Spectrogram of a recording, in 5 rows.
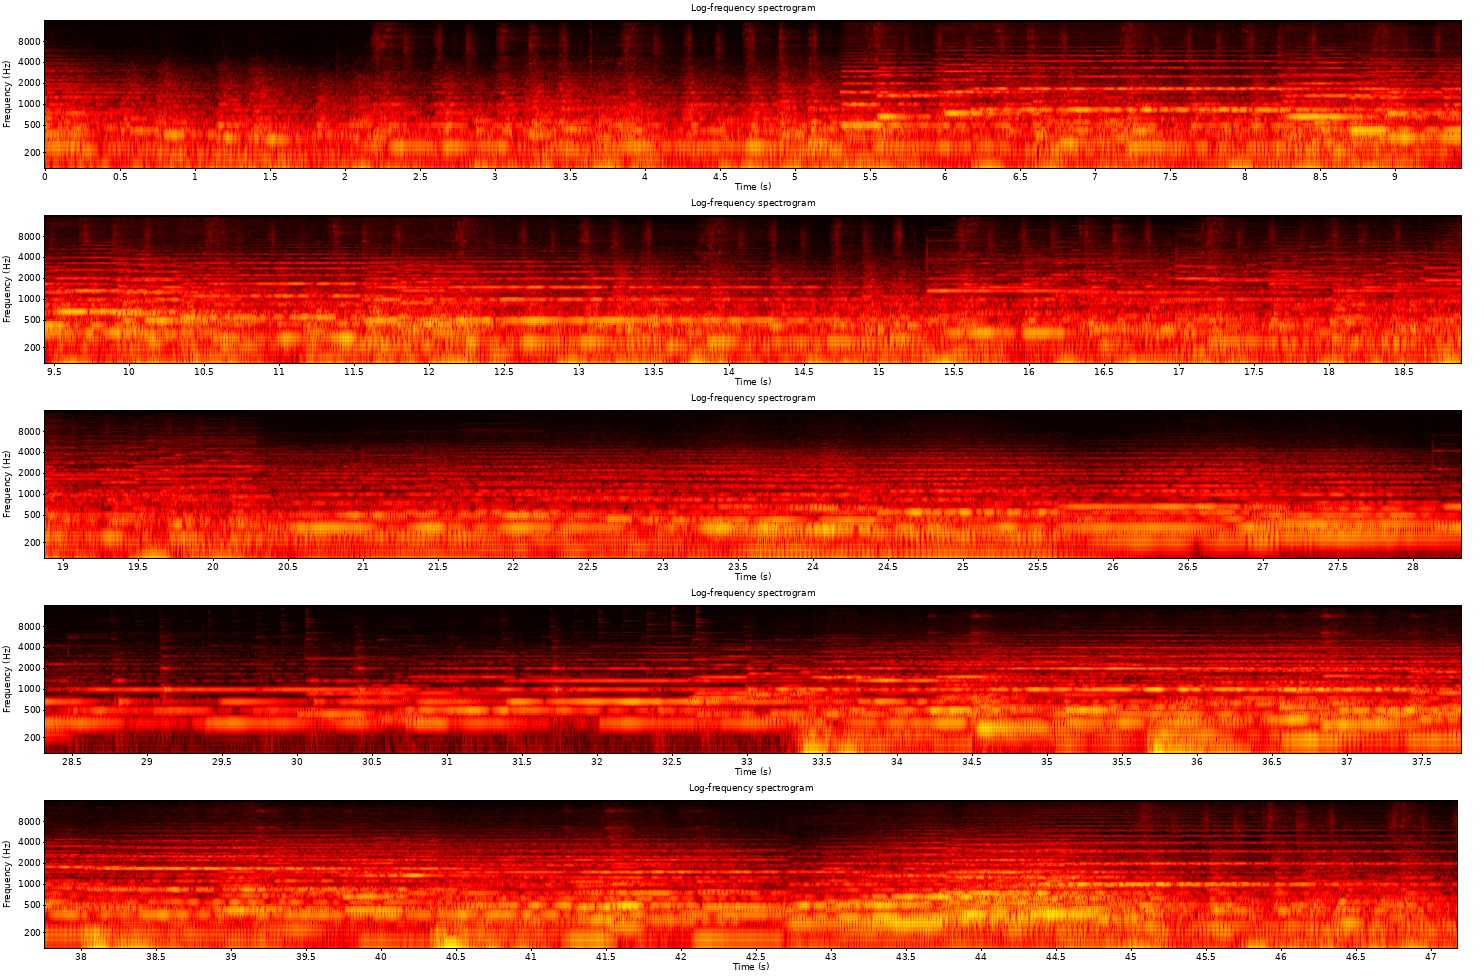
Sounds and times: Background music: 0:00.0 - 0:47.1
Tender music: 0:00.0 - 0:47.1.

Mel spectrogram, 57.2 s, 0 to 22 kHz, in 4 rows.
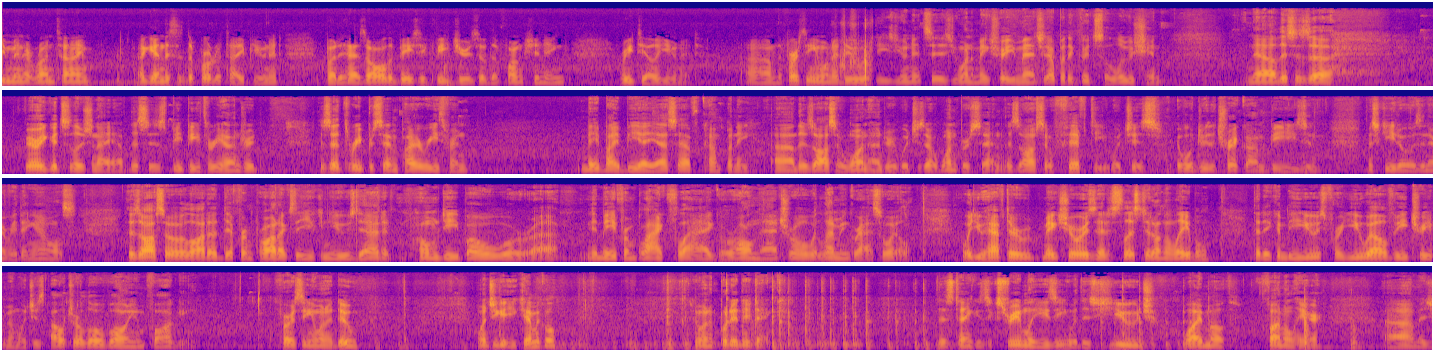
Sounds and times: Speech: 0:00.0 - 0:11.6, 0:12.4 - 0:13.4, 0:14.6 - 0:16.9, 0:17.5 - 0:19.0, 0:20.1 - 0:44.9, 0:45.7 - 0:46.5, 0:47.7 - 0:48.5, 0:49.8 - 0:50.8, 0:52.3 - 0:56.1, 0:56.8 - 0:57.2.

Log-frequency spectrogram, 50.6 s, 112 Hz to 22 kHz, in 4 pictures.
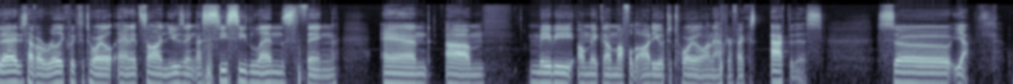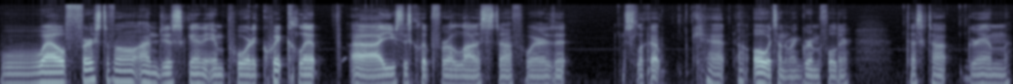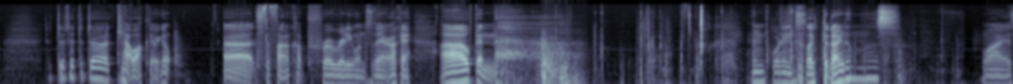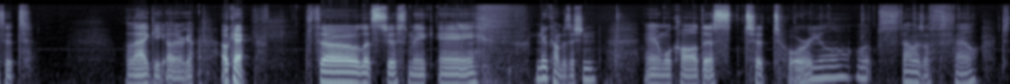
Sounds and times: Speech: 0:00.0 - 0:04.2, 0:04.8 - 0:10.3, 0:11.0 - 0:19.8, 0:20.4 - 0:23.3, 0:24.0 - 0:25.3, 0:25.9 - 0:27.5, 0:28.1 - 0:31.6, 0:34.7 - 0:36.6, 0:37.6 - 0:38.4, 0:39.6 - 0:41.2, 0:41.8 - 0:44.0, 0:44.7 - 0:50.6.

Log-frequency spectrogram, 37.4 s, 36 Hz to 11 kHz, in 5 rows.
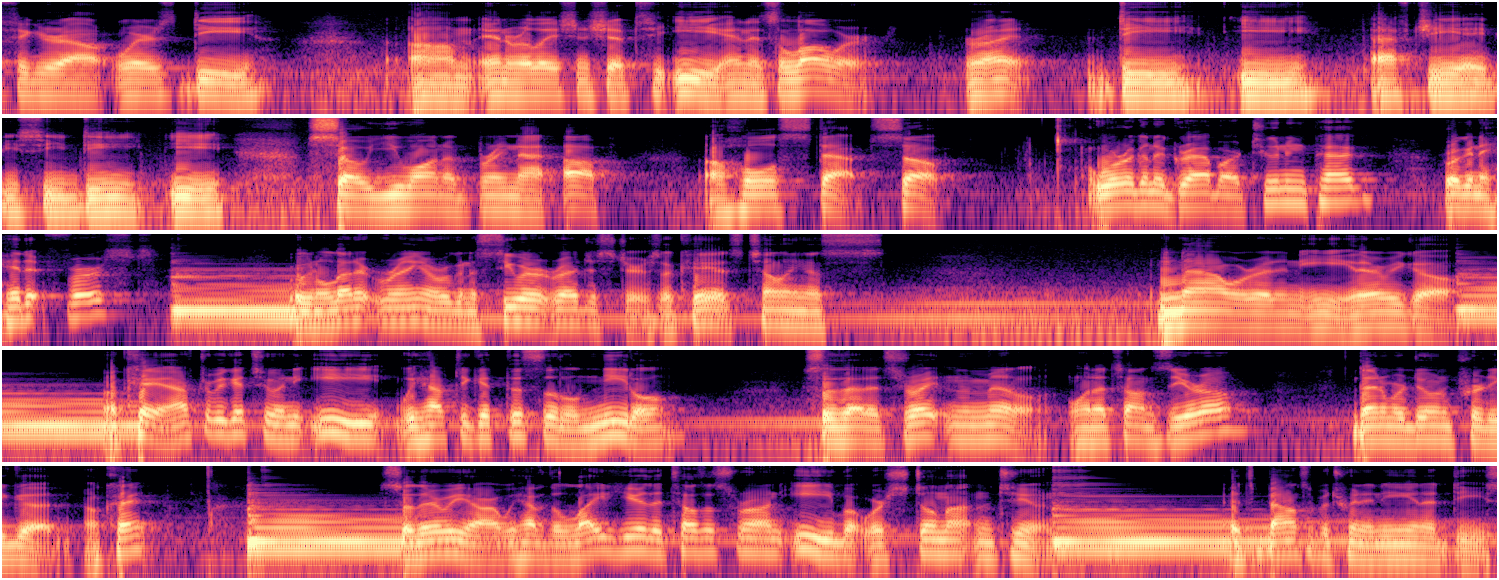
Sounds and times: Speech: 0:00.0 - 0:01.4, 0:02.0 - 0:15.8, 0:16.4 - 0:19.4, 0:20.7 - 0:22.2, 0:22.9 - 0:30.8, 0:31.8 - 0:35.2, 0:36.0 - 0:37.3.

